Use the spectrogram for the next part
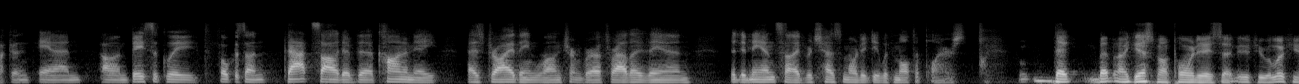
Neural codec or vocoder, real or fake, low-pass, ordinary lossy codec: codec, 16 kHz, 0.5 kbps, FunCodec, trained on Chinese and English, 25 frames a second; fake; 7.2 kHz; AAC, 48 kbps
